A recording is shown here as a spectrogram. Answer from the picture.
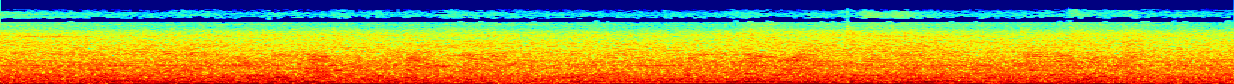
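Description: Mako hyper roller coaster's lift hill in operation as a loaded train is hauled up the chain lift: a steady, loud low rumble.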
